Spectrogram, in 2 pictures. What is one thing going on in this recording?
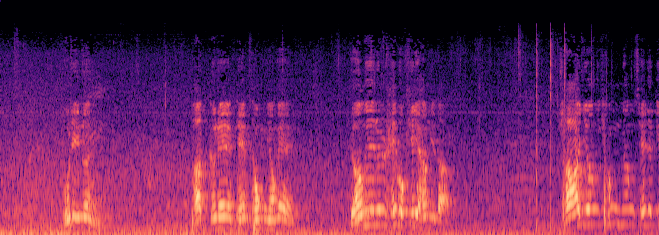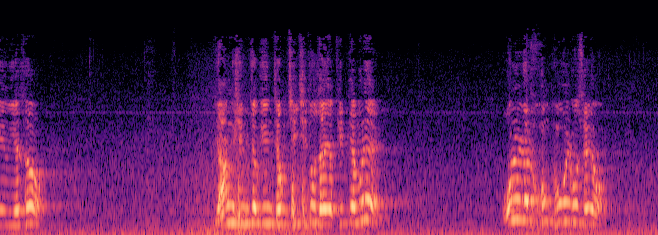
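An elderly man speaks forcefully into a microphone through loudspeakers, in short bursts.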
